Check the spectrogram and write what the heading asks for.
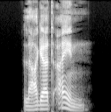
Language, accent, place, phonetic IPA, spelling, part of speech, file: German, Germany, Berlin, [ˌlaːɡɐt ˈaɪ̯n], lagert ein, verb, De-lagert ein.ogg
- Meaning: inflection of einlagern: 1. second-person plural present 2. third-person singular present 3. plural imperative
